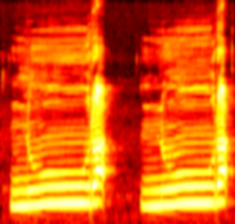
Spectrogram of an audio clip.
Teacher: واو مد کی آواز کو تھوڑا کھینچنا ہے، 2 حرکے کے برابر لمبا کرنا ہے، ٹھیک ہے، زیادہ لمبا نہیں کرنا، تاکہ پتہ چلے کہ یہاں پہ ہم نے حروف مد واو ادا کیا ہے، نورا، نورا ہے۔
